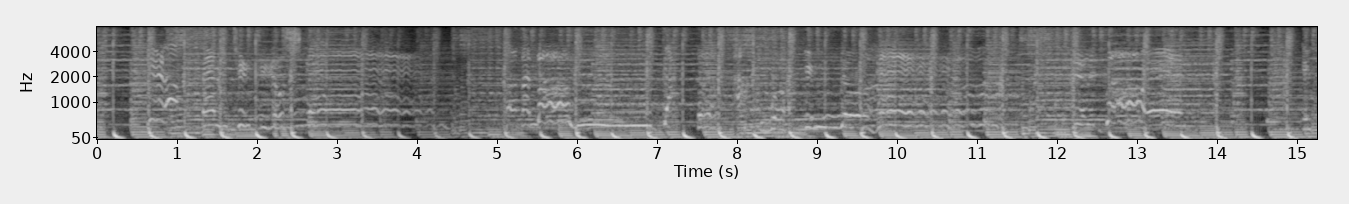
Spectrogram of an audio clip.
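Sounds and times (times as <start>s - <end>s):
80s style 135 bpm electronic beat: 0.0s - 15.2s.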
